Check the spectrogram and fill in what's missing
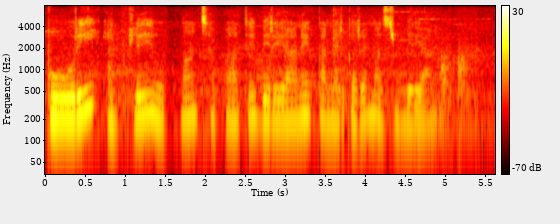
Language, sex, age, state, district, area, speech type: Telugu, female, 30-45, Andhra Pradesh, Kurnool, urban, spontaneous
